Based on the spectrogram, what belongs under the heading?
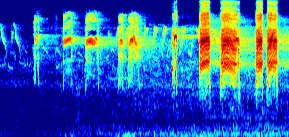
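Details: Black francolin in the wild, its loud rasping phrase coming near the end: a short note, two drawn-out harsh bursts and a final clipped pair. Thin high chirps from smaller birds and low rumbling background come before it.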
